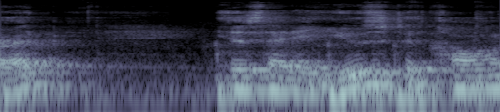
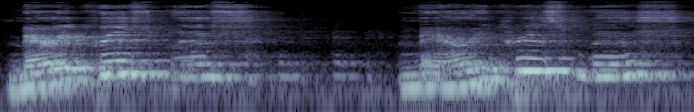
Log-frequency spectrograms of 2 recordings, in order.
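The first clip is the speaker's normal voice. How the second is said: high, slow drilling voice; teaching the bird; 11 semitones higher, 4 dB louder than usual. Retold or imitated. Girl teaching the macaw its Christmas words, high. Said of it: "I wanna teach the macaw to say".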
